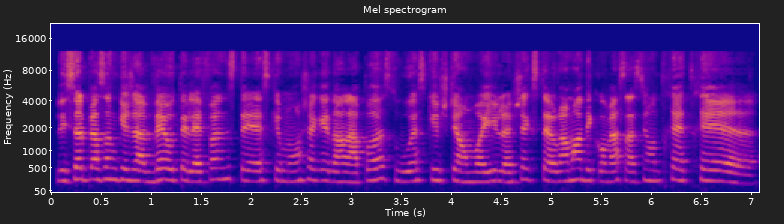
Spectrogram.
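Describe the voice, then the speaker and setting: A woman's voice: fairly high pitch, little pitch movement, fairly quick, a bit bright. Middle-aged quebec woman, québécois accent, earnest, chatty, lots of "tu sais". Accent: Québécois French. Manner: earnest storyteller, leans on filler phrases. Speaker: guest, speaker and author. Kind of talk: personal interview talk.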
